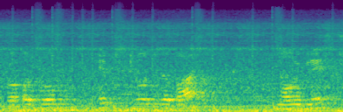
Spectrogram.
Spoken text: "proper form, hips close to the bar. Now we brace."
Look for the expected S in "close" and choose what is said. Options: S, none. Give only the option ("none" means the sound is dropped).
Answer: none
